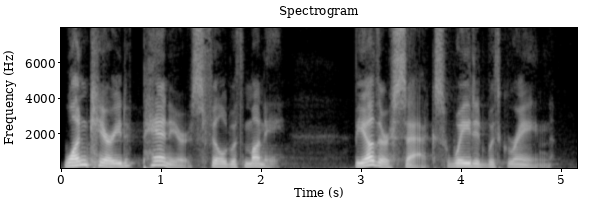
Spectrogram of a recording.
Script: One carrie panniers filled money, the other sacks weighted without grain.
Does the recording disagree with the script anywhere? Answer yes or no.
yes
